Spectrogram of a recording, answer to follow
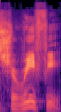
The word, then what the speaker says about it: Sharifi: Sher Shere, sorry, his name is Sharifi. I said it wrong earlier.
